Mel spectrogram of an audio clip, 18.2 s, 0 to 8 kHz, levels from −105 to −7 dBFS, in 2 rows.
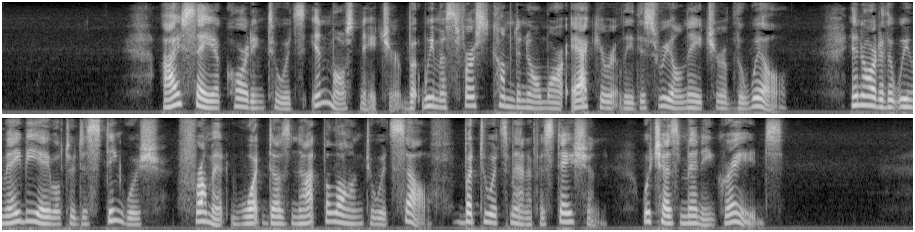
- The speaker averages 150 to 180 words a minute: Yes, average, 155 wpm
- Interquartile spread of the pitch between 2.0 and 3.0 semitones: No, average, 4.9 semitones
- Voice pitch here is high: Yes, high, 195 Hz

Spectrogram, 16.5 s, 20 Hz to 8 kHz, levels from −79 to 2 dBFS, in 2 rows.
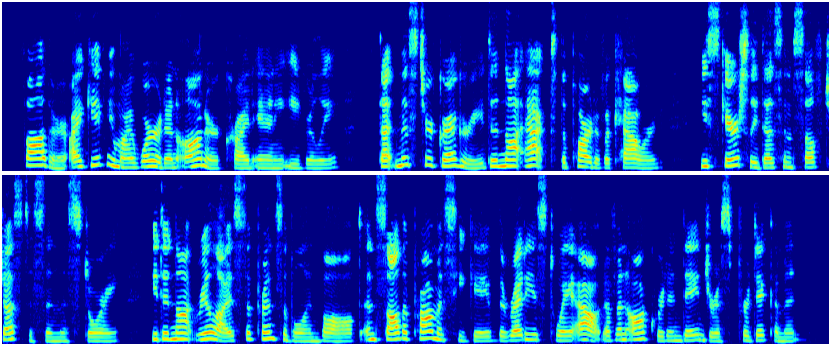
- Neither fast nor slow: Yes, average, 195 wpm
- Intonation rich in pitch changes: Yes, wide, 5.9 semitones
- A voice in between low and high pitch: No, high, 230 Hz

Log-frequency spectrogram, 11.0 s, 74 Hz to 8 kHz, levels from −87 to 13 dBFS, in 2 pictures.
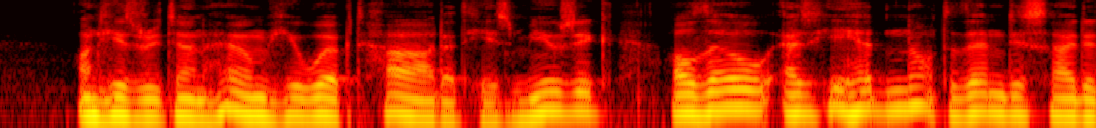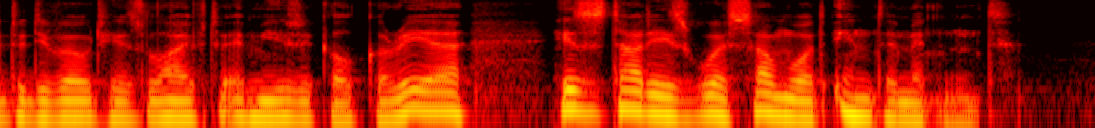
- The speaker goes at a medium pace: Yes, average, 165 wpm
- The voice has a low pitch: Yes, low, 115 Hz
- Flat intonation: No, average, 4.5 semitones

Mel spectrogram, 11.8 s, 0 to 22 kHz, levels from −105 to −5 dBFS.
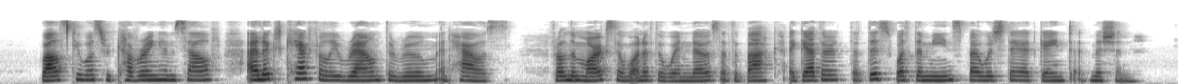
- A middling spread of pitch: No, narrow, 2.2 semitones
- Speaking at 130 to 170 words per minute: No, average, 190 wpm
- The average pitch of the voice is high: Yes, high, 195 Hz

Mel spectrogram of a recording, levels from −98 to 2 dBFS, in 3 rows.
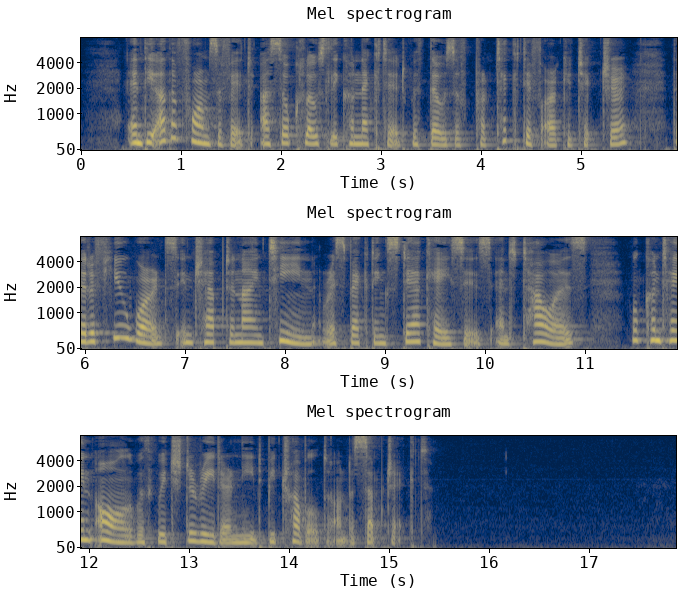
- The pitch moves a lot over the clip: No, average, 4.4 semitones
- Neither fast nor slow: No, slow, 130 wpm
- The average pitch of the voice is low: No, high, 200 Hz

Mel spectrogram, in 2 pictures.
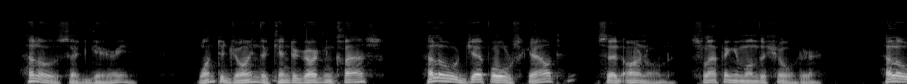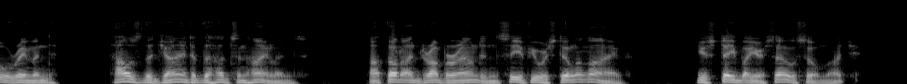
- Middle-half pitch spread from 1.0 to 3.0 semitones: No, average, 4.6 semitones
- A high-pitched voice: No, very low, 90 Hz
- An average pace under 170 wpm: Yes, average, 150 wpm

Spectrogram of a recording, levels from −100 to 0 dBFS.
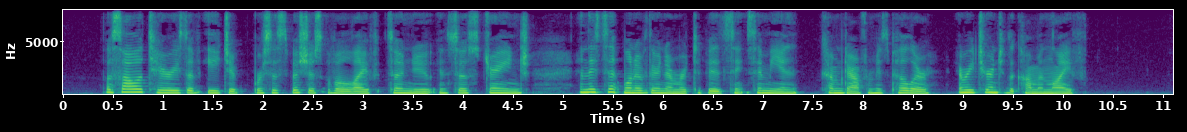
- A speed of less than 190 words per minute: No, average, 200 wpm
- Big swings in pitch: No, average, 3.6 semitones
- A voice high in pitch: Yes, high, 200 Hz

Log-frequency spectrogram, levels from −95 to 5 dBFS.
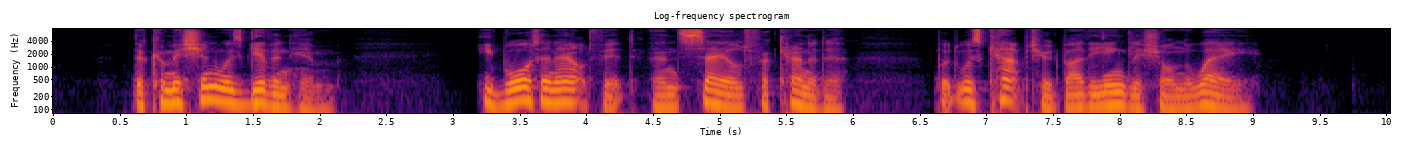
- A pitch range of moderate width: No, wide, 5.9 semitones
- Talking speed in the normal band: No, slow, 130 wpm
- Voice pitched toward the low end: Yes, low, 115 Hz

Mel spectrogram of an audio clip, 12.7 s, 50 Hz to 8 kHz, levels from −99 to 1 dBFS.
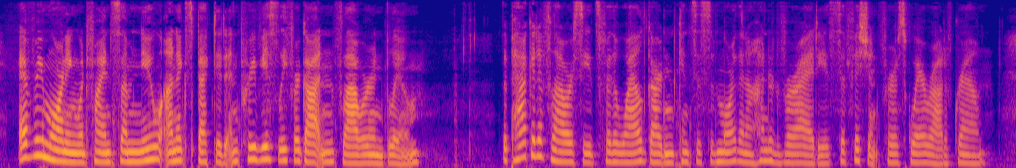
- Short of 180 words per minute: Yes, average, 170 wpm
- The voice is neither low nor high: Yes, medium, 165 Hz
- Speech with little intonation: No, average, 3.3 semitones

